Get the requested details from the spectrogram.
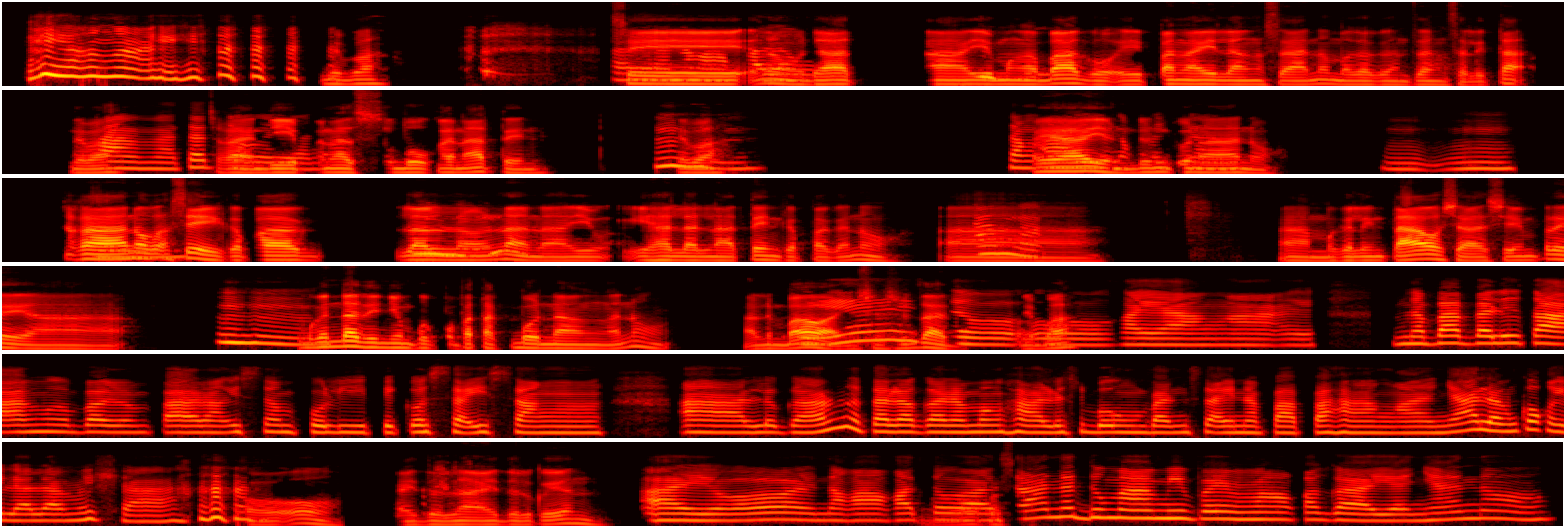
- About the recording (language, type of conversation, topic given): Filipino, unstructured, Paano mo ipaliliwanag ang kahalagahan ng pagboto sa bansa?
- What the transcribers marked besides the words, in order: chuckle; other background noise; chuckle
